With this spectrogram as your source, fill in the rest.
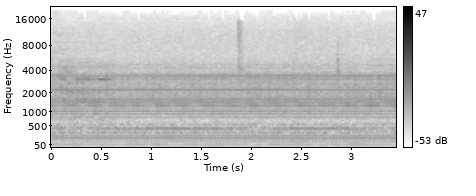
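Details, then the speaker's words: Purple GE Model 56 tube radio, recapped, brought up slowly on variac around 140 mA: steady low mains hum with stacked tones under audio; heater-to-cathode leak suspected, unconfirmed. "there we go we got a little bit of a hum i had hmm got all new caps in here i wonder if we have a heater to cathode leak"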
